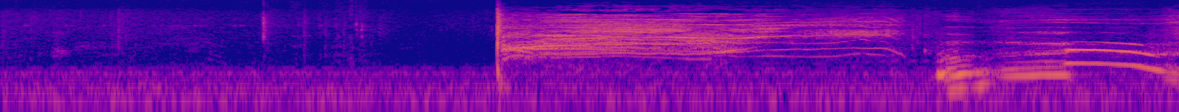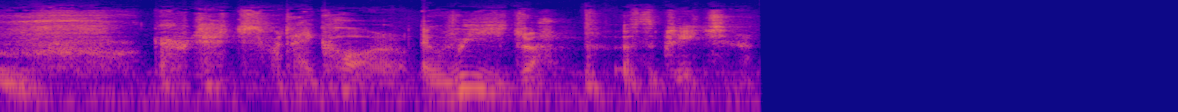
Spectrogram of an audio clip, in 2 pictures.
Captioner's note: gasping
